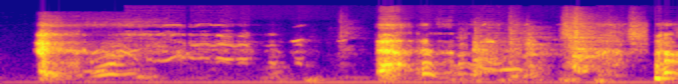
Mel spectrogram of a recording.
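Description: A dog named Barley vocalizes with a long, wavering whine followed by several shorter squeaky, breathy bursts, over a faint steady low hum.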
